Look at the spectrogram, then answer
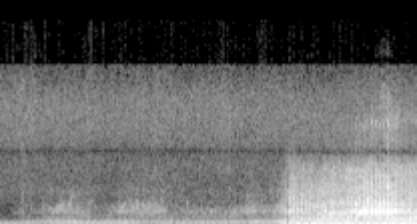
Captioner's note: airplane buzzing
